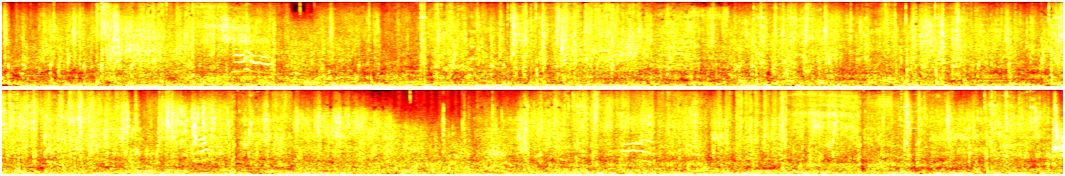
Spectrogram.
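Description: Arrows whoosh as a bow is fired.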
